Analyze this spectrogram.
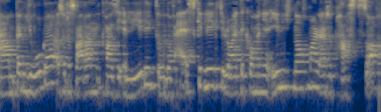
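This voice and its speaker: Audible room echo surrounds a woman speaking at a fairly quick pace in a medium pitch with ordinary pitch variation. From Austria, Vienna. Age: 20s. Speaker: yoga teacher and animal communicator. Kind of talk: interview.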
